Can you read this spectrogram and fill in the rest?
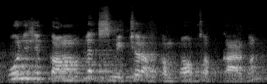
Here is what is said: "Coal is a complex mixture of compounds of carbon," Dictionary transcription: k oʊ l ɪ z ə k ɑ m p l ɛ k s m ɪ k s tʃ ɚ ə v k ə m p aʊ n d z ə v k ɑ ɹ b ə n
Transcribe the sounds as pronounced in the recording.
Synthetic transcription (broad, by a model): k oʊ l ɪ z ə k ɑ m p l ɛ k s m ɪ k tʃ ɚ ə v k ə m p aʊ n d s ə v k ɑ ɹ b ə n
